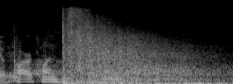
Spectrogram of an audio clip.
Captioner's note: gunshot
